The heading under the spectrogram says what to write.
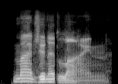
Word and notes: Maginot line: British English

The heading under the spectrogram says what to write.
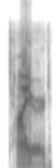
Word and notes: tired: American English

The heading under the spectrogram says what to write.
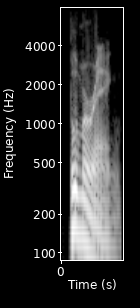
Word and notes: boomerang: American English

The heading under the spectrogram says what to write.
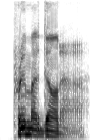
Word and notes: prima donna: British English

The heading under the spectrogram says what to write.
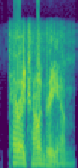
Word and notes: perichondrium: American English

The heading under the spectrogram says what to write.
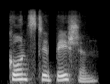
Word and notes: constipation: Indian

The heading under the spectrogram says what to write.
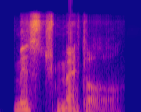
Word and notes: misch metal: British English

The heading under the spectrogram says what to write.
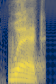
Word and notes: wed: Indian

